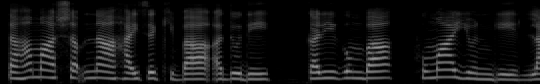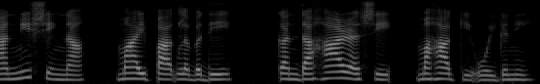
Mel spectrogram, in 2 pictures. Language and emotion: Manipuri, neutral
